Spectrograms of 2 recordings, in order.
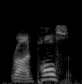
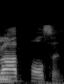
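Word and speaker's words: Rob Paulsen: that's where I met Ron Paulson. Am I saying it right? Rob with a B. Rob Paulson.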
